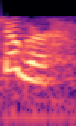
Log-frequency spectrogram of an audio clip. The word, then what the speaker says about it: sugar: who wants you to name two common words in the English language that begin with Su but which are pronounced as if they started with SH uh Pat well there's sugar Sugar's one you think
